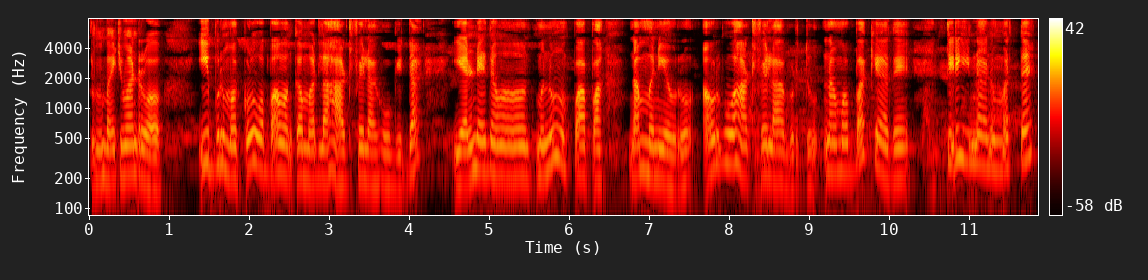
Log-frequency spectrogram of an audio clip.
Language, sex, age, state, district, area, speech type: Kannada, female, 60+, Karnataka, Gadag, rural, spontaneous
